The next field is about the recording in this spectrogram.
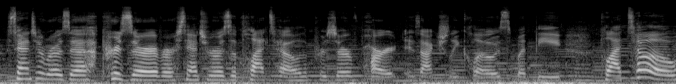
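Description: A woman talks at a fairly slow pace over clear background music, the sound dry with no echo. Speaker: hiker vlogger. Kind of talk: casual vlog chat. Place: open country. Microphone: phone near.

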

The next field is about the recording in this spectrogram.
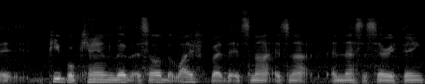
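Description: Over light background noise, a man speaks at a moderate pace in a fairly low pitch, his tone dark and mellow and his intonation fairly even. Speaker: religious teacher. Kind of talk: informal lecture. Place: home room. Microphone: webcam.

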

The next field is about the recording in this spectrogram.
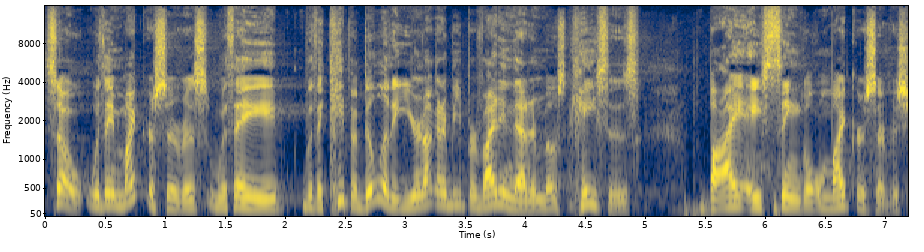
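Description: The background stays quiet. Over it, a man talks fairly quickly. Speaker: conference presenter. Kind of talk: lecture. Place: stage. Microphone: headset.

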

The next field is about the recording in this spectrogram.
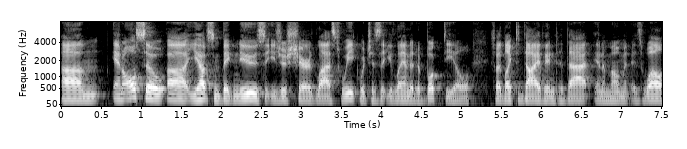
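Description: Speaking at a fairly quick pace, a man keeps a fairly even intonation at a fairly high pitch. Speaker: blogging channel host. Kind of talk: interview. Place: home room. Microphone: webcam.

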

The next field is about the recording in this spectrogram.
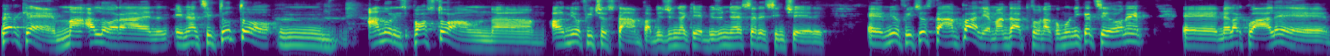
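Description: Against a quiet background, a man with a fairly high pitch talks at a moderate pace, his pitch swinging very widely. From Lombardy, Legnano. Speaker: singer and English pronunciation coach. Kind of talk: casual chat. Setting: video call. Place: home room. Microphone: earbuds.

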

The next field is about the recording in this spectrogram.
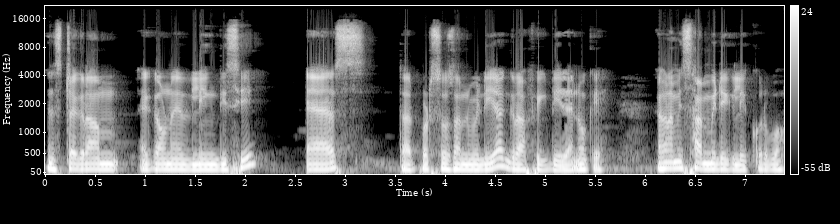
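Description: A man with a dark, mellow tone speaks at a medium pitch, his intonation fairly even and his loudness very even. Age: 20s. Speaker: graphic design and online earning tutor. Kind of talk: screen-share tutorial. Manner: casual, conversational.

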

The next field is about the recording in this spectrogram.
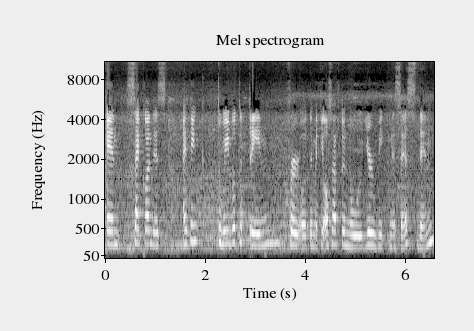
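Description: Noticeable background noise behind a woman's fairly high voice, moderate in pace, with fairly even intonation. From Philippines, Quezon City; Philippines. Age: 20s. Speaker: ultimate frisbee player. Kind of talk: interview monologue; interview answer. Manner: casual, filler-heavy (um, parang).

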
